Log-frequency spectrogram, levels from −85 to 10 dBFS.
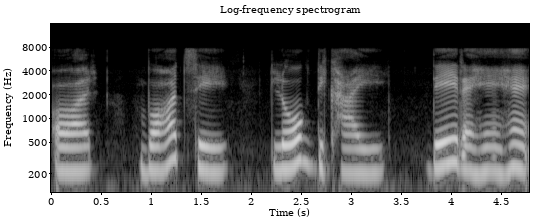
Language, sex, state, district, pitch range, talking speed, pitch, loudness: Hindi, female, Himachal Pradesh, Shimla, 215-235 Hz, 100 wpm, 220 Hz, -16 LUFS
